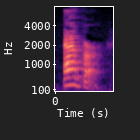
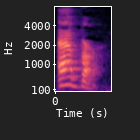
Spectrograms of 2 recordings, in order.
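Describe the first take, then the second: First: Ever. again louder, falling hard; firm repeated Ever. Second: Ever. said louder, falling hard; firm repeated Ever. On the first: Echoing Ever. about her true love, louder and falling. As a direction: land Ever. once more like a vow. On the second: Repeating Ever. to her true love, louder and falling. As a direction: land Ever. like a vow. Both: Retold or imitated. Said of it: "I was like".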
